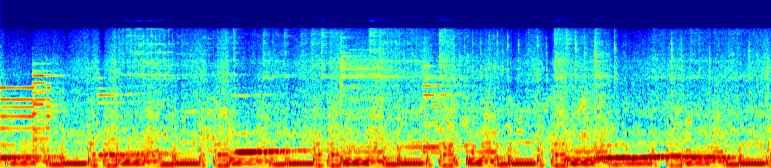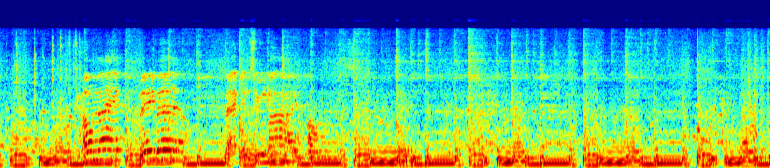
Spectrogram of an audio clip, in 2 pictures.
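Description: Live rock band playing an instrumental passage: a repeating low bass line under drums, organ and electric guitar. About two-thirds of the way through, a wavering high line with strong vibrato and bending pitch rises over the band for several seconds.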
